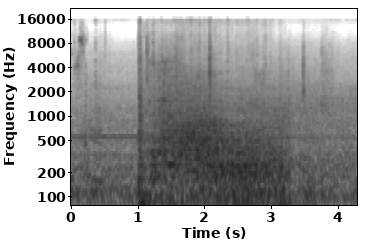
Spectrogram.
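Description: A vehicle engine hums while driving along a road.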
